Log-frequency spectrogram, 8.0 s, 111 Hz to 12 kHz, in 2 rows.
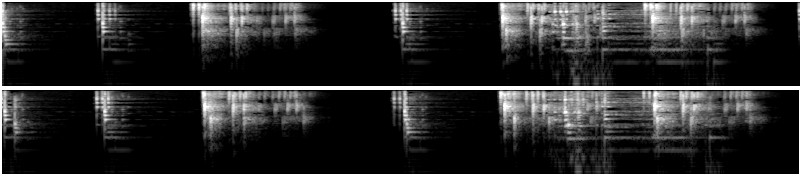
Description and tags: Untitled Song1
this was created of sounds from edwin p manchester's coke bottle pack.I used hydrogen drum machine and processed with sound sound forge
